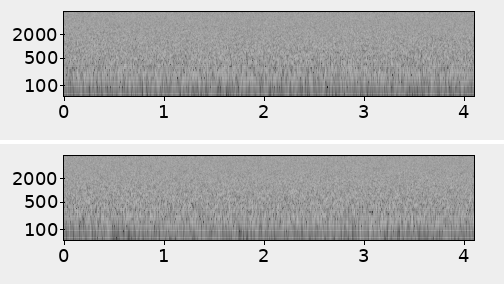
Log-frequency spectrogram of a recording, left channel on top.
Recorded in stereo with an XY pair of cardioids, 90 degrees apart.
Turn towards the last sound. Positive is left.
No sound to turn to.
